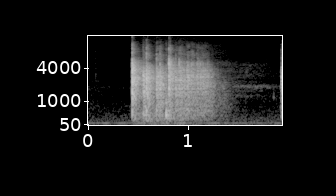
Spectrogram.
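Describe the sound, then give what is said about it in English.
Dice rolled for an insight check clatter onto a hard table, a quick burst of several sharp clicks tumbling and settling within about a second, fairly loud, followed by one more brief clack. “I'm also going to- Okay, both of you roll insight.”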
